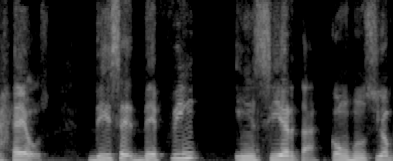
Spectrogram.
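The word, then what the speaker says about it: ἕως: Aquí miramos eh, Aquí miramos la palabra hasta, se pronuncia geos, dice de fin incierta, conjunción, preposición y adverbio, dice de continuación, hasta, de tiempo y lugar.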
